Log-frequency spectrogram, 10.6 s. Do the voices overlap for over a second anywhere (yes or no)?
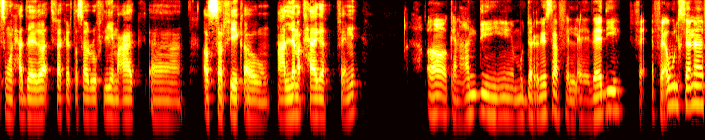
no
